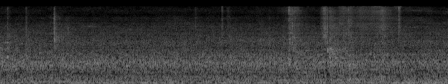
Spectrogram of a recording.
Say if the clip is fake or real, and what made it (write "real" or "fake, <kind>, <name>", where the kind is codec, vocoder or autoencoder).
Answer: fake, autoencoder, DAC-VAE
